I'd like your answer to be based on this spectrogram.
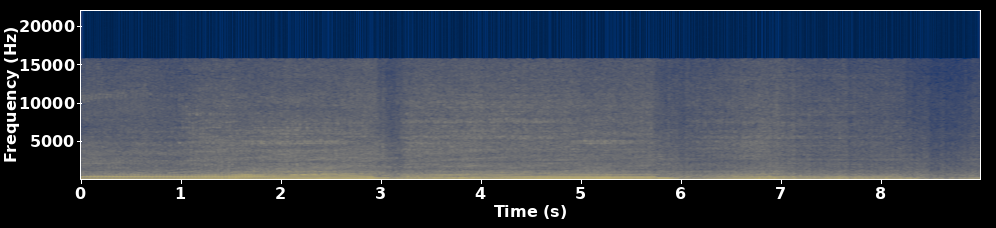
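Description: A Benelli TRK 702 X motorcycle engine revs up hard from a standstill through several gears, its pitch climbing and dropping with each shift, loud and close.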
